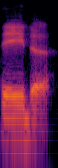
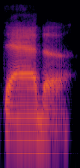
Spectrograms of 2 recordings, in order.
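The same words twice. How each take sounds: First: The first vowel sounds like the letter A. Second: The first vowel is not the letter A sound. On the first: "is a long A sound. It sounds like the letter A" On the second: "The other one would be data"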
